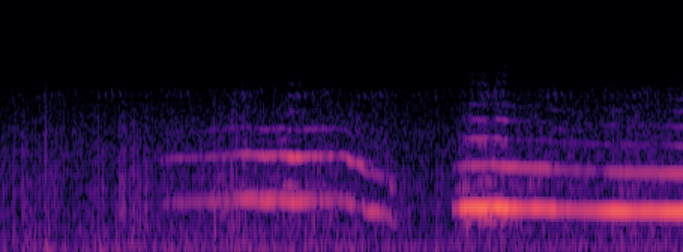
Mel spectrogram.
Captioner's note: wolf howling in distance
